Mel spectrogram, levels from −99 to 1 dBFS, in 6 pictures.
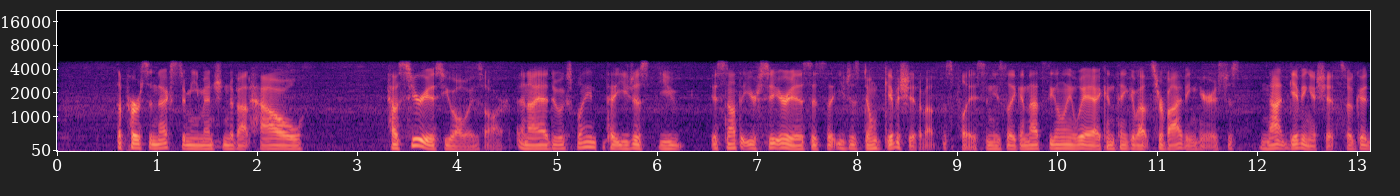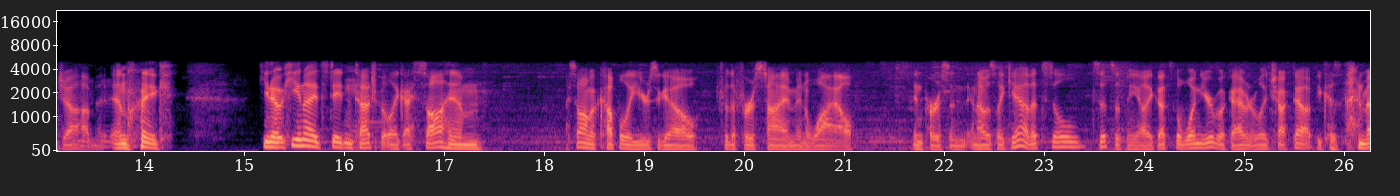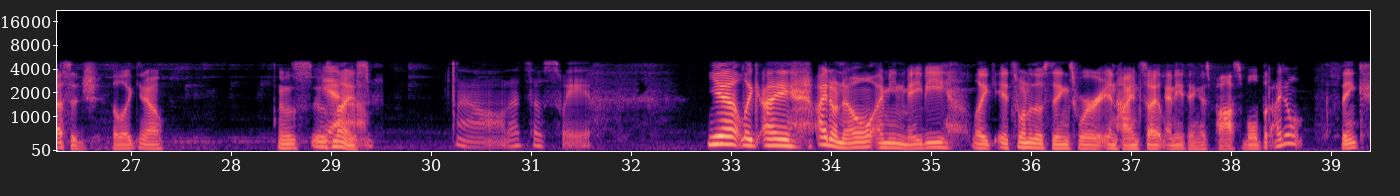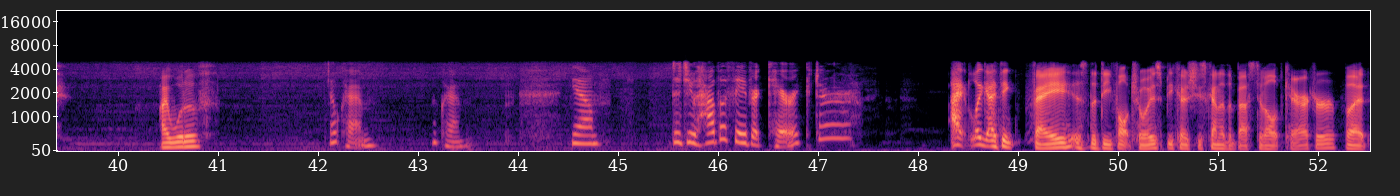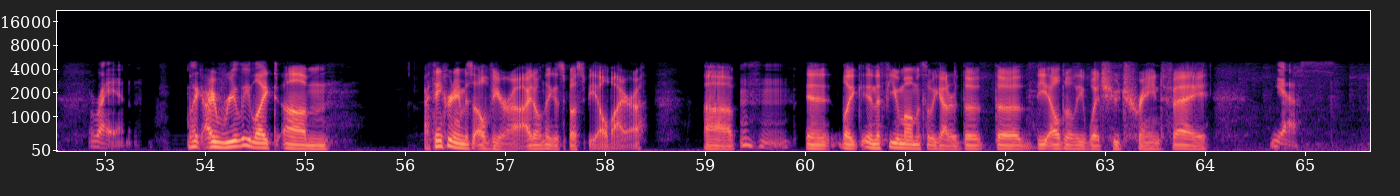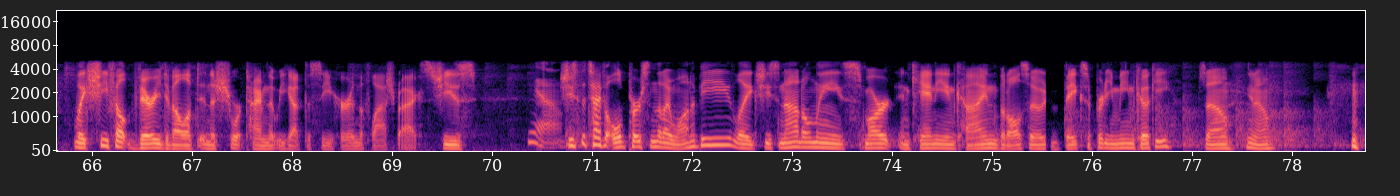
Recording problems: high frequencies cut off; severe; nothing above 5 kHz
household noises; faint; throughout; 25 dB below the speech

